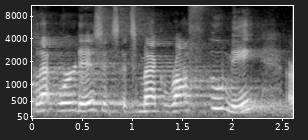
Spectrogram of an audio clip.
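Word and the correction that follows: makrothumia (μακροθυμία): or actually makrothumia is the word. You got to put the emphasis on the me, the makrothumia.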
